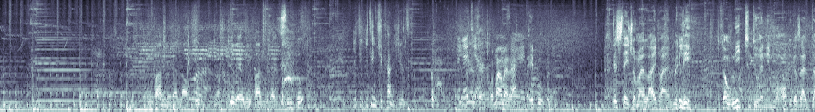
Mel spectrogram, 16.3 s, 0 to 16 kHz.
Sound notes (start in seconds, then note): 3.0 man speaking Chinese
